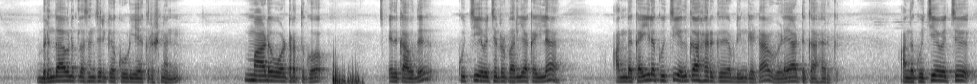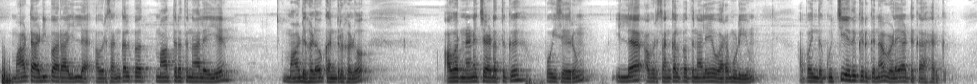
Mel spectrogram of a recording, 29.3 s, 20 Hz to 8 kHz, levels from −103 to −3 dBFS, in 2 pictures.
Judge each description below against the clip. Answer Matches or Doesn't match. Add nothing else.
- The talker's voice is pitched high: Doesn't match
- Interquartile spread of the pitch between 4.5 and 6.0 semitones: Doesn't match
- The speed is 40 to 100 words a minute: Matches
